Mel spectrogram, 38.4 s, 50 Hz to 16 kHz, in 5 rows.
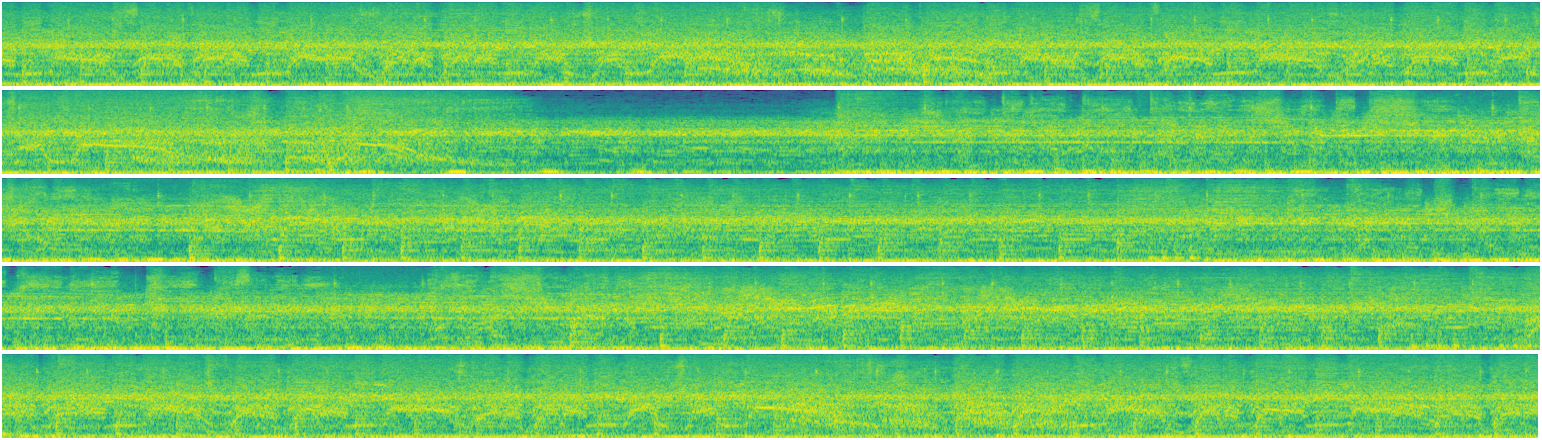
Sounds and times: Cacophony: 0.0 - 38.4
Music: 0.0 - 38.4.

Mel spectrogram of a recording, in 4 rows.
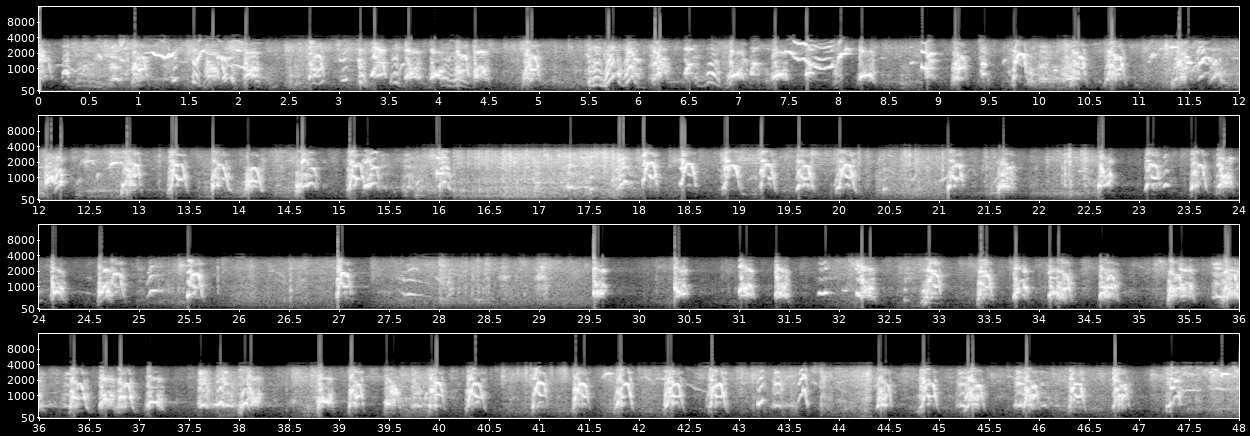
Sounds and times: Bow-wow: 0.0 - 16.2, 17.2 - 20.3, 21.0 - 21.8, 22.6 - 25.8, 27.0 - 27.9, 29.6 - 43.8, 44.4 - 48.0.

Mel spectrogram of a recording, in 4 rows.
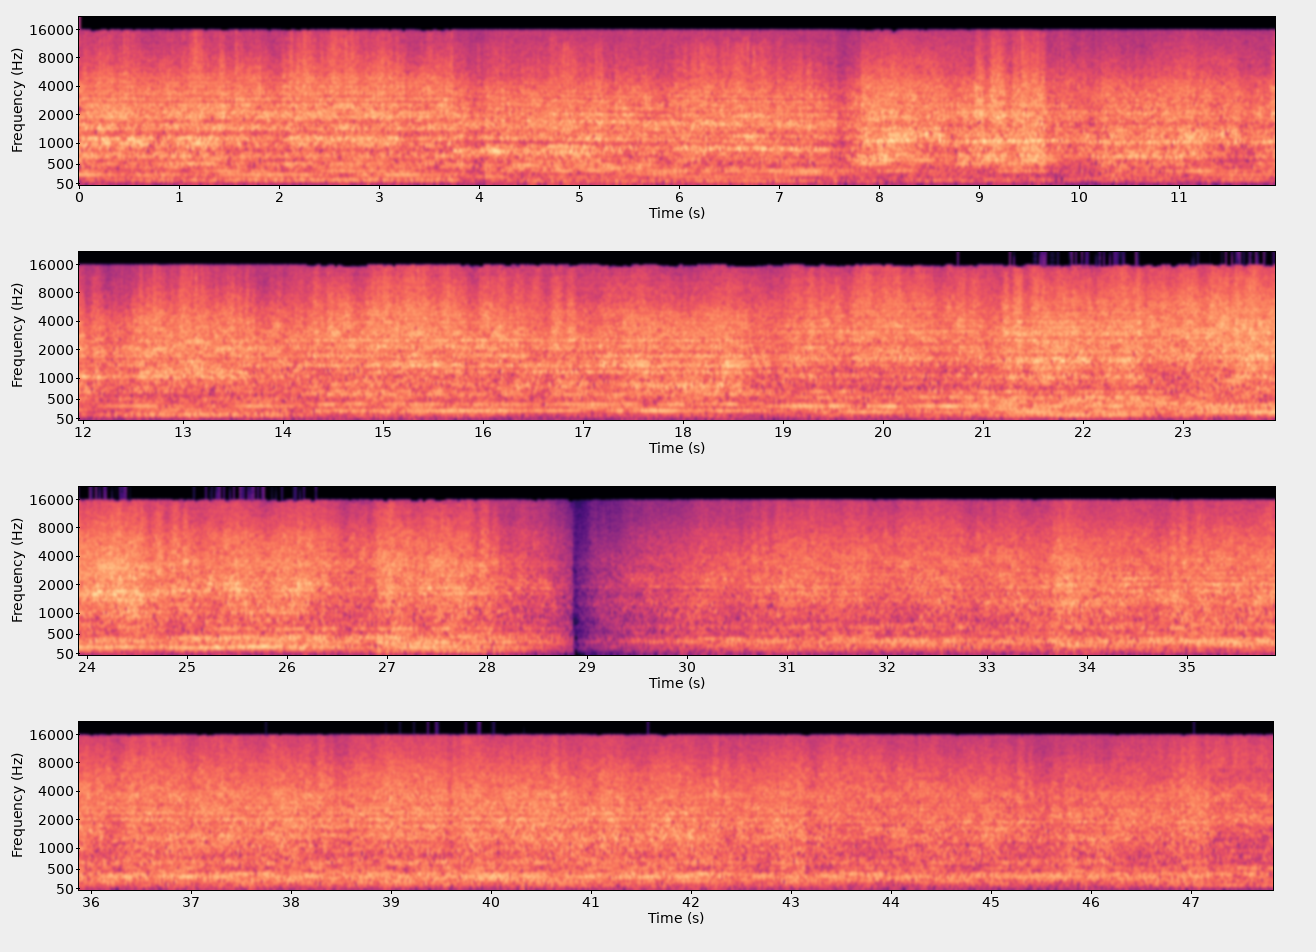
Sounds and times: Aircraft engine: 0.0 - 47.8.

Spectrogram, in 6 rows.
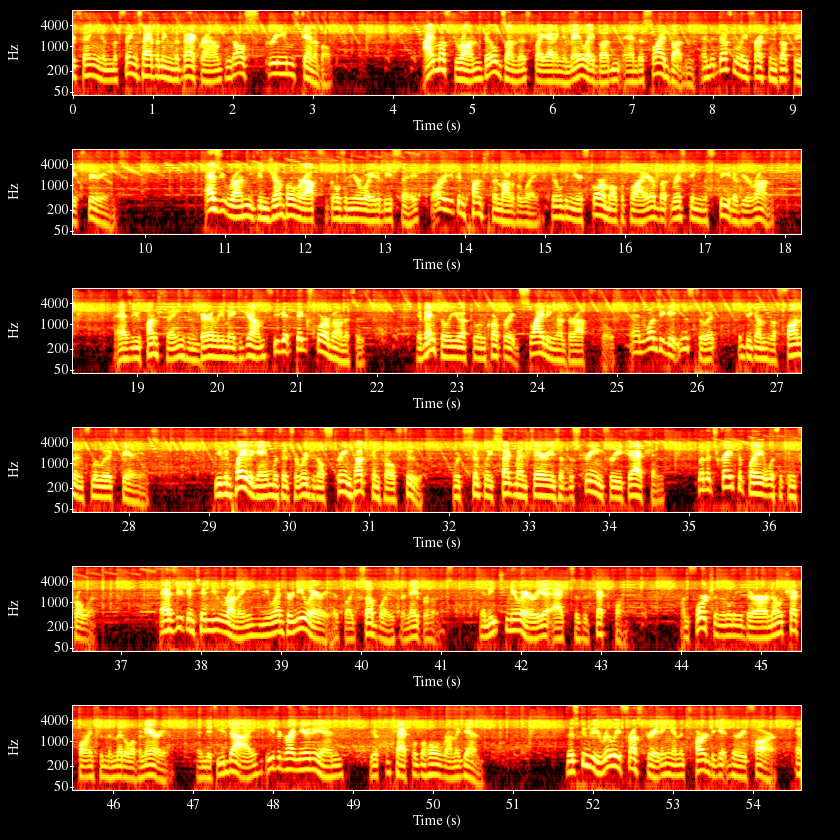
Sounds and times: Speech: 0.0 - 3.2, 4.4 - 9.8, 10.8 - 17.9, 18.7 - 21.9, 22.5 - 28.4, 29.1 - 36.7, 37.5 - 43.4, 44.0 - 50.6, 51.7 - 54.6
Music: 0.0 - 54.6.

